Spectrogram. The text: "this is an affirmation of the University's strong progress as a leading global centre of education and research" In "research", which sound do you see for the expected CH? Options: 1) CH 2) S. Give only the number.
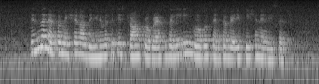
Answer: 1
